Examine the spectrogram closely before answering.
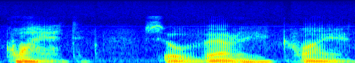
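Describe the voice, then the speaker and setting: An actor playing a haunted lighthouse keeper who recounts a rat siege in a suspenseful radio horror drama. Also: male voice, a bass voice, takes it slowly, a little hiss or hum, heavily acted. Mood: haunted dread. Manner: suspenseful, swinging from hushed to frantic. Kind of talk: dramatic first-person radio horror narration. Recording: dull lo-fi radio broadcast, loud music behind. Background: dramatic music.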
